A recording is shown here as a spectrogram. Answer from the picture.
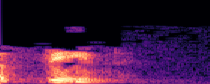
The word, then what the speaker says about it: Essene: Yeah, Essene. E-S-S-E-N-E.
